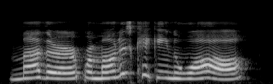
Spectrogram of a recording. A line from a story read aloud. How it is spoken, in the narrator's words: cried Tattletale Beeza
